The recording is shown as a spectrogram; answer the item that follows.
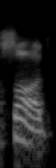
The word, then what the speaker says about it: ص: It's a whistling sound, but not quite a tha. You don't make it into a tha. It's a sad.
